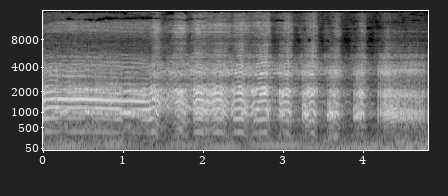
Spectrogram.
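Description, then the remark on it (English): A woman lets out a loud, piercing scream, holding one shrill note before it breaks into rapid, quavering pulses that rise and fall, with no talking around it. “And wouldn't you know it, she screamed again.”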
